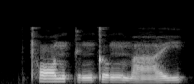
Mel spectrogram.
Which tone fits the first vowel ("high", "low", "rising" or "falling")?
high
